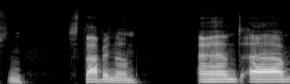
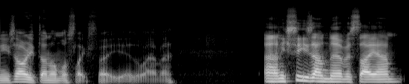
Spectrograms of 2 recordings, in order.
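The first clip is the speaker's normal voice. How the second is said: ordinary delivery, nothing marked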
